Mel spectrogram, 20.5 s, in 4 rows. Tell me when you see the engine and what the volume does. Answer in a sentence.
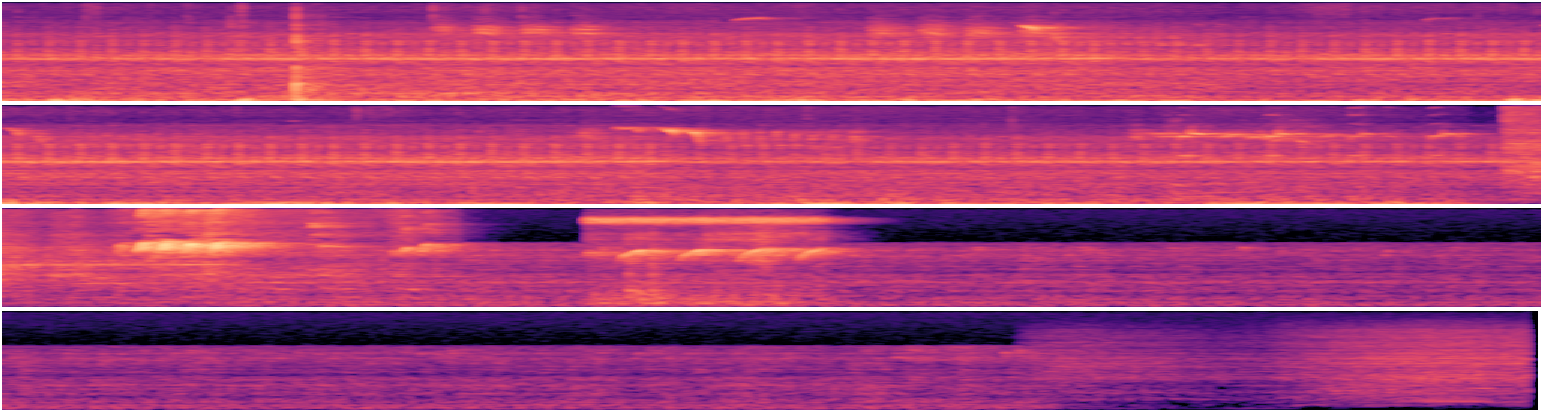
The engine can be heard from 0.0 to 20.4 s, getting quieter.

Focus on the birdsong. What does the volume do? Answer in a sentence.
The volume of the birdsong goes down, then up.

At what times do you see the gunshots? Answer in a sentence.
You can't hear the gunshots here.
